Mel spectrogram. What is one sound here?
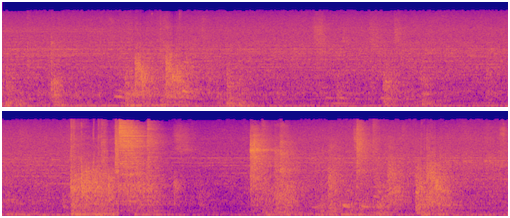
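A ball knocks and rattles against the players and walls of a foosball table.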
